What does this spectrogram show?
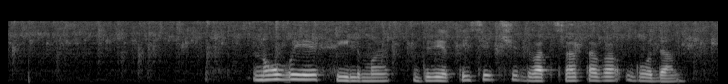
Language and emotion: Russian, neutral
